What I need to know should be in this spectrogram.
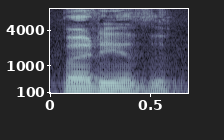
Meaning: wall (of a house or building)
- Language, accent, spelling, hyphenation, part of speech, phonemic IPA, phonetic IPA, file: Portuguese, Portugal, parede, pa‧re‧de, noun, /pɐˈɾe.dɨ/, [pɐˈɾe.ðɨ], Pt-pt-parede.ogg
